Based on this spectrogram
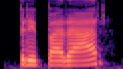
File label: "preparar", Spanish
